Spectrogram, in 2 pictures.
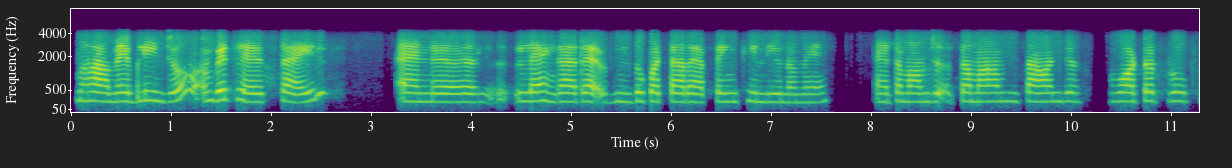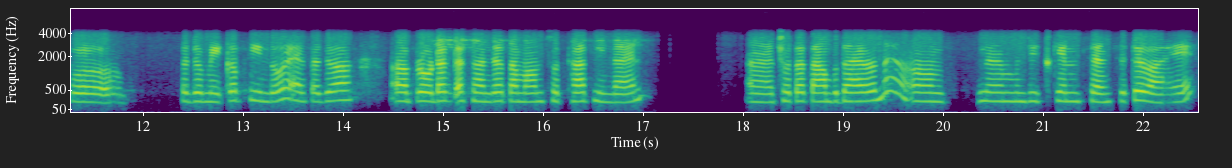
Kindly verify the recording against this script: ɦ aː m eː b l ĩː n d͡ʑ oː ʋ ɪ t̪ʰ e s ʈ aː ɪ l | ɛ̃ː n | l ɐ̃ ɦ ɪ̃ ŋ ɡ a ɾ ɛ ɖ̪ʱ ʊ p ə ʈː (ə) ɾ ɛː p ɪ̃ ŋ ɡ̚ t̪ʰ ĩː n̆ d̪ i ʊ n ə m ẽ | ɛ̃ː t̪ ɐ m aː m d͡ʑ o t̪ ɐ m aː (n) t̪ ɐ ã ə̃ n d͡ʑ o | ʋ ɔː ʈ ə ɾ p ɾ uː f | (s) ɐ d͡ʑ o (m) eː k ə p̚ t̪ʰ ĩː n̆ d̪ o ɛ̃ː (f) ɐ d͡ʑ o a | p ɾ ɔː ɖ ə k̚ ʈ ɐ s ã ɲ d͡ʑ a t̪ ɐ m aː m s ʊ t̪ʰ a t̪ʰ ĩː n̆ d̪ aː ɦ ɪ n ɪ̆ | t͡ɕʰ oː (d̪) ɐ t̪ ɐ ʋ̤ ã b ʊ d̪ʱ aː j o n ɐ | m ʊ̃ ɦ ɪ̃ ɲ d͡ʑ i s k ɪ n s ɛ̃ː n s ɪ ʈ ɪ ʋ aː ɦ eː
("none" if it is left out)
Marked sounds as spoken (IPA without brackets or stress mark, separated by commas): a, m, s, m, s, t̪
